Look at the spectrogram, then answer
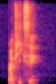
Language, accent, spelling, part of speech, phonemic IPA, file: French, France, infixer, verb, /ɛ̃.fik.se/, LL-Q150 (fra)-infixer.wav
- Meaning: to infix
